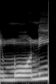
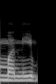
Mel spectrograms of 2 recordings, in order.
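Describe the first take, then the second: First: The first vowel is an 'oh' sound. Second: The first vowel is a short 'uh' sound. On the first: The speaker calls it wrong. "मोनी नहीं बोलते हैं" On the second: The speaker calls it right. "मनी पढ़ते हैं"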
